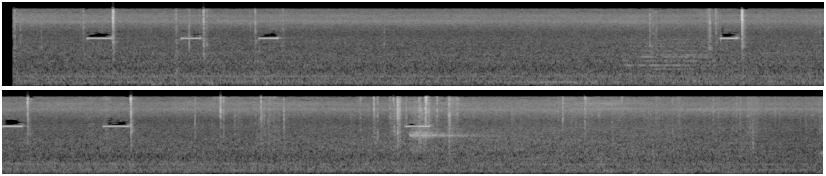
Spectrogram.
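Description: Car wash pay station keypad beeping as its buttons are pressed to enter a code: seven short high beeps, each with a click of the button, in a group of three, then three, then a last one, over a steady background hum.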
